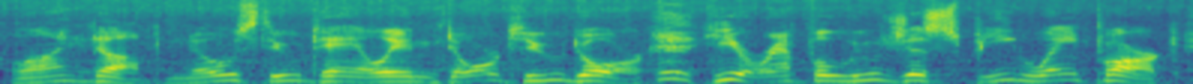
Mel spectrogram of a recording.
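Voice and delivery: ordinary talk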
